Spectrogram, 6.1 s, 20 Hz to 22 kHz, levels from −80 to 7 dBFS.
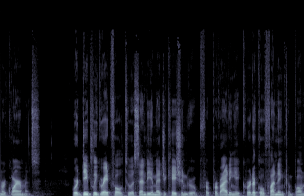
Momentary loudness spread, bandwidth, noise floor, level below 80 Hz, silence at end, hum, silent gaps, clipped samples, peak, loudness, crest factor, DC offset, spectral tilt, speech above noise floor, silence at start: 12 LU; 19 kHz; -68 dBFS; -56 dBFS; 0 s; none; none; under 0.1%; -4 dBFS; -24 LUFS; 22 dB; under 0.1%; -5 dB/octave; 43 dB; 0 s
